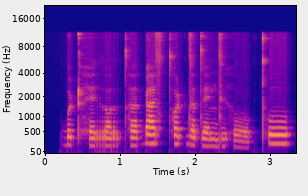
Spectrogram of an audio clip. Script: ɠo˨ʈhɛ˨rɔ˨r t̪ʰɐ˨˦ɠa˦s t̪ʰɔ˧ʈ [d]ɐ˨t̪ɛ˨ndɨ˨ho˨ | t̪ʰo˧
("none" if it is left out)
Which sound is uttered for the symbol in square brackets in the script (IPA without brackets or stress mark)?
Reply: d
